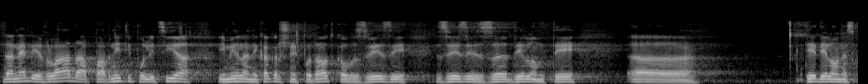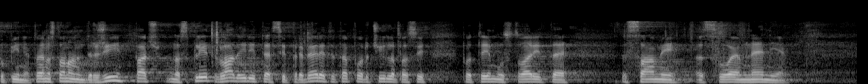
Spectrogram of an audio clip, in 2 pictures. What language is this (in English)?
Slovenian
